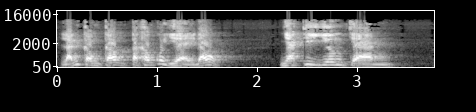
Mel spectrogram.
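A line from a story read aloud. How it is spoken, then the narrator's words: Surprised angry shout. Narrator (Vietnamese): Chu Di vừa ngạc nhiên vừa giận dữ, nàng giãy nảy hét lên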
